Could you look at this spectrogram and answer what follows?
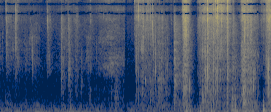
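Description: Hands squishing, stretching and pressing soft clay-mixed slime, giving faint crackling and tearing sounds that grow louder and busier from about three and a half seconds in.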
